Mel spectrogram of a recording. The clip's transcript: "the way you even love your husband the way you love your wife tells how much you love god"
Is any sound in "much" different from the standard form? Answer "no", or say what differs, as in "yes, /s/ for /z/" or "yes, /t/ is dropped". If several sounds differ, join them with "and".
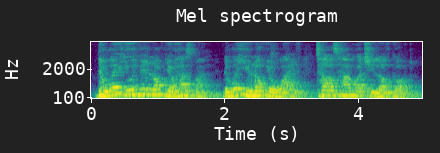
no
